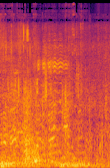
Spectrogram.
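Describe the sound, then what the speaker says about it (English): Goats bleat repeatedly at an outdoor flea market, close and loud over a steady crowd murmur and people talking. "I should buy one of these goats"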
